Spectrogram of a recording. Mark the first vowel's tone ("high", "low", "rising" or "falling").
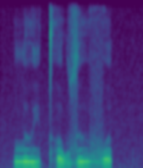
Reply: rising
